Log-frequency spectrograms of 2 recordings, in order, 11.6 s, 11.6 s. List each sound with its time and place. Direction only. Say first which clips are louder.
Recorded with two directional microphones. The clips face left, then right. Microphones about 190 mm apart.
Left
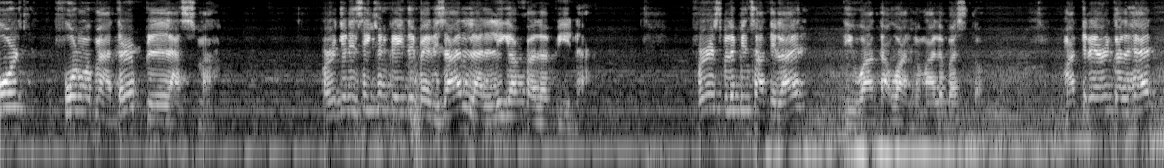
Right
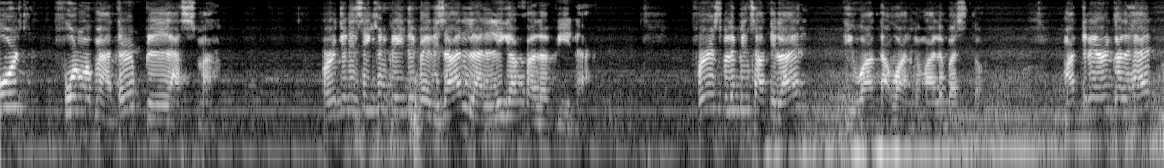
0.0 s a man's voice: left 3 dB; 5° left (ahead or behind)
3.3 s a man's voice: left 1 dB; 5° left (ahead or behind)
6.9 s a man's voice: even; 5° left (ahead or behind)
